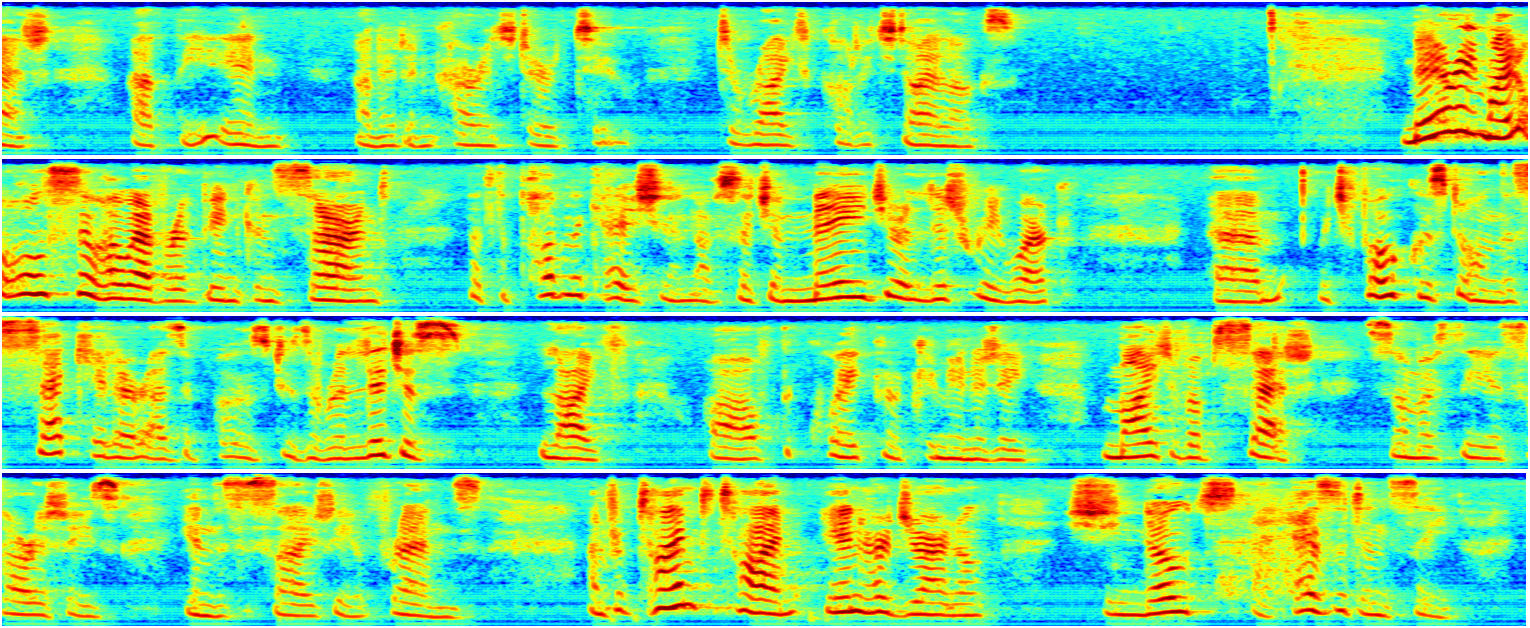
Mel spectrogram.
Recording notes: Library Lunchtime Lecture. Royal Irish Academy.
